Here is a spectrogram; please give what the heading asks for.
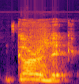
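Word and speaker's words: Gorelick: the name of jamie gorlick who prefers to have her name pronounced gorolic to avoid the obvious and unfortunate metaphor but he goes up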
